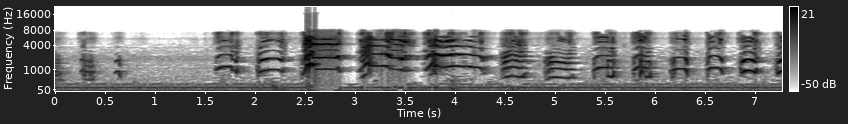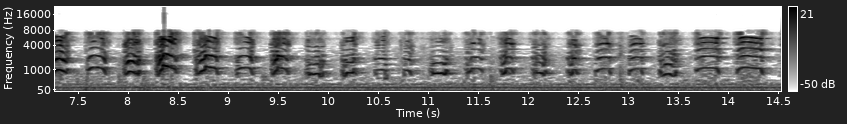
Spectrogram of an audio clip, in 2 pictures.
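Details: Very vocal three-week-old Briard pup doing howling practice in July 2009, at times peacock-like: after a quiet start, a long run of brief yelping, wailing howls, roughly one every second, uneven in pitch and spacing, with a constant low background hum.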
